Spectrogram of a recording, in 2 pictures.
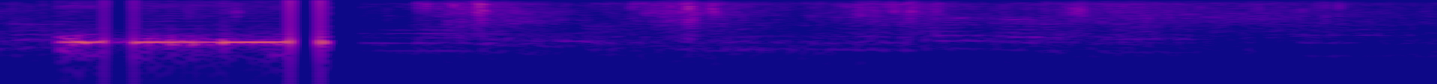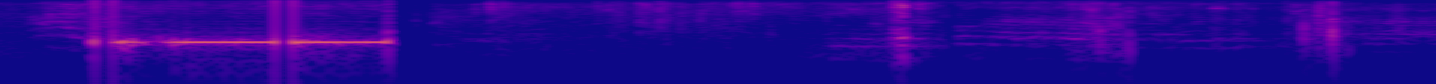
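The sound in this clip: A telephone busy tone after a dropped call comes as two steady mid-pitched tone bursts, each about a second long, with faint muffled voices in the gaps between them.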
